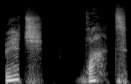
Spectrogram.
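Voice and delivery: a breathy, half-swallowed "Bitch, what?" in real shock; stunned disbelief. Real, not acted. To the clerk at Best Buy, stunned disbelief. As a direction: let it fall out of you, dumbfounded. Clerk demands curbside check-in.

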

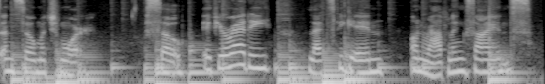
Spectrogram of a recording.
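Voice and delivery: upbeat announcer read over music; podcast intro read. Acted. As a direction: read it like a show opener.

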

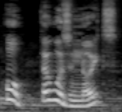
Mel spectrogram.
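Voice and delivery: high-pitched mock tattletale voice; Brad. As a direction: imitate a coworker telling on someone, pitched well up. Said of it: "Brad tells me".

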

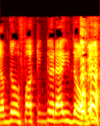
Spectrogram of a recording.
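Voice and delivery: high, loud, laughing Jersey greeting; hyped-up greeting. Retold or imitated. Guy in line greets him with a laughing, hyped-up howdy. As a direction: pump it up, laughing as you greet. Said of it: "He's like".

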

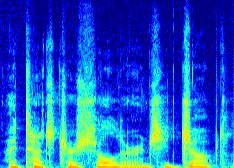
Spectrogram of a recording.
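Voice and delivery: usual speaking voice

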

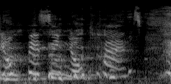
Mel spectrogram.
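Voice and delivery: slow strained taunt, laughing. Acted. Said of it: "That was really hard with my sick voice".

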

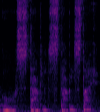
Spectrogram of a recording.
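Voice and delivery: soft whispered thought; pitying whisper. Retold or imitated. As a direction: whisper the pity to yourself. Thinking pityingly about clairvoyant.

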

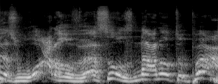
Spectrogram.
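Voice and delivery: hammed-up Georgian imitation; Georgian accent. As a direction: overdo the Georgian accent for laughs. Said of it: "that's how they sound".

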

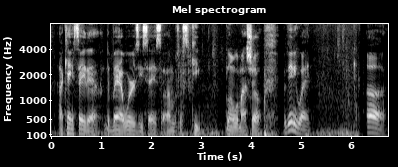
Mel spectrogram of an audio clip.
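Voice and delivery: ordinary talk

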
